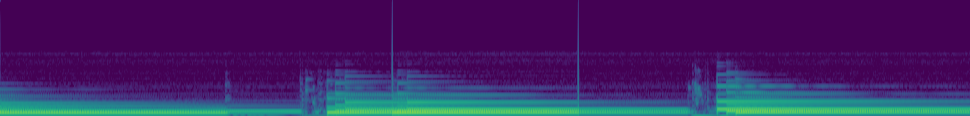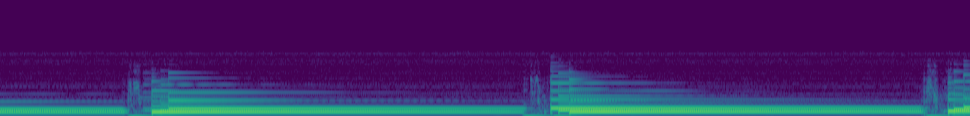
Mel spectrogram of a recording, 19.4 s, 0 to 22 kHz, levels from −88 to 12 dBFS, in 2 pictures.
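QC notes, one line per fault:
3.92–5.78 s, doubled audio track: a second full-band copy of the music runs roughly 0.7 s behind at about the same level, with no decay or room colour, and cuts in and out abruptly, likely from a slower second capture path or a misaligned edit.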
